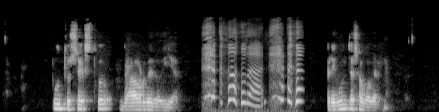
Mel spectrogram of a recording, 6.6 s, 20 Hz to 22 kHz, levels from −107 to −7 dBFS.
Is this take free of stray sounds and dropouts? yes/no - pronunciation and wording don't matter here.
no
